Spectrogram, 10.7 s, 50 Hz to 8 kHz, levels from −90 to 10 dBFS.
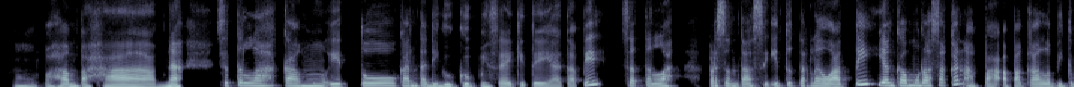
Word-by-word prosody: Oh, 170 -2 -4
paham 180 +1 0
paham. 175 -2 +3 0.2
Nah, 180 - +7 0.4
setelah 230 -2 -1
kamu 205 -2 +2
itu 220 +3 +1
kan 215 -1 +1
tadi 190 -2 -1
gugup 160 +5 0
misalnya 155 -1 -2
gitu 150 0 -5
ya, 140 -2 -2
tapi 285 - 0 0.2
setelah 210 -2 -1 0.3
presentasi 200 -3 -1
itu 225 +3 -3
terlewati 215 - +2
yang 250 -7 +3
kamu 240 0 +3
rasakan 250 +8 0
apa? 170 -5 -3
Apakah 190 +1 0
lebih 185 -2 -5
195 Hz, 135 wpm, -25 LUFS, 175-225 Hz, 0.4 s, Nah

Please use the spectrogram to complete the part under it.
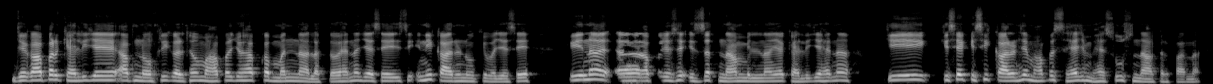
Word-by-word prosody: जगह 185 +2 +5
पर 220 -1 +6
कह 175 - +2
लीजिए 195 +2 +3
आप 180 0 +1
नौकरी 165 +2 -2
करते 170 -1 +1
हो, 185 - 0
वहाँ 155 -3 0
पर 185 - +1
जो 180 - -3
है 185 - +1
आपका 185 +1 +1
मन 155 -1 -2
ना 145 - +2
लगता 125 +1 -4
हो, 145 - +1
है 150 - -1
ना? 185 +2 -2
जैसे 165 -1 0
इसी 165 +3 -6
इन्हीं 195 +4 -1
कारणों 155 -2 +2
की 150 +2 -9
वजह 135 -1 -3
से 155 +5 +1 0.4
कि 205 +2 +4
ना 230 +2 +6
अ, 170 -4 +3
आपको 170 +3 -3
जैसे 180 +3 -1
इज़्ज़त 160 +2 -2
ना 150 -2 +1
मिलना, 150 -1 -3
या 155 +1 0
कह 140 - -1
लीजिए, 145 +4 -4
है 165 - -2
ना, 185 +1 -2 0.4
कि 210 +1 +2
किसी 205 +3 +3
अ, - - +4
किसी 215 +2 -3
कारण 170 0 +5
से 225 - +2
वहाँ 165 -6 -2
पर 205 - -5
सहज 180 -1 -1
महसूस 150 +6 -7
ना 130 -3 -1
कर 125 0 -11
पाना। 120 0 -8
170 Hz, 255 wpm, -22 LUFS, 155-190 Hz, 0.4 s, पर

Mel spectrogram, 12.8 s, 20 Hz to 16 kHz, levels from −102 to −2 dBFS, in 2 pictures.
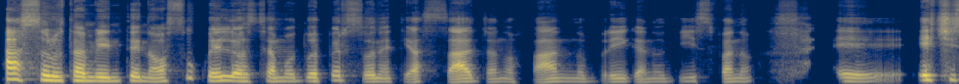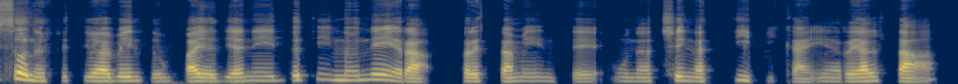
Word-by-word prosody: Assolutamente 185 -8 +6
no. 155 -1 -3
Su 295 - -11
quello 175 -1 +4
siamo 155 0 -5
2 160 0 -2
persone 145 -8 -7
che - - -15
assaggiano, 140 -2 -2
fanno, 145 -1 -7
brigano, 140 -1 -13
disfano 150 -1 -13 0.5
e 150 -1 -8
e 205 - +7
ci 215 +1 -2
sono 225 -1 +7
effettivamente 175 -1 -1
un 155 0 -12
paio 155 0 +3
di 160 +1 -5
aneddoti. 185 +6 -6
Non 205 +2 -5
era 165 -11 +3 0.2
prettamente 160 -1 -5
una 160 0 -12
cena 165 -2 -4
tipica, 155 -7 -9
in 155 +3 -13
realtà, 160 +2 0
160 Hz, 135 wpm, -24 LUFS, 150-180 Hz, 0.5 s, e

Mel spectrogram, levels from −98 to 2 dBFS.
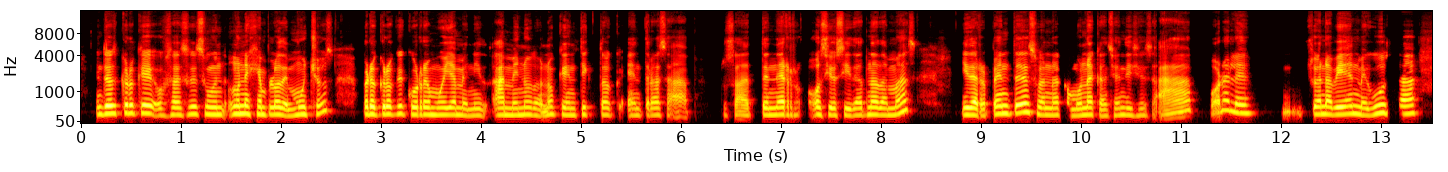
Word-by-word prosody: Entonces, 225 +2 +6
creo 240 -1 +4
que, 235 0 +5
o 180 - -5
sea, 195 +2 0
eso 200 +2 -4
es 215 0 -3
un 200 -1 0
un 220 +2 +4
ejemplo 205 -2 +2
de 170 - +3
muchos, 210 - -2 0.3
pero 210 -1 +5
creo 210 0 +4
que 220 - 0
ocurre 200 -2 +1
muy 195 0 0
a - - +2
menido 180 -2 -5
a 190 +1 +4
menudo, 190 0 -2
¿no? 205 - -3
Que 200 -1 -2
en 185 -1 -5
TikTok 195 -1 -6
entras 185 +1 -5
a, - - -6 0.3
pues, - - -12
a 95 -1 -2
tener 195 0 -1
ociosidad 185 -2 -2
nada 195 -2 +1
más, 290 - -1 0.4
y 195 - +3
de 190 -1 +7
repente 230 +8 +3
suena 190 -4 -2
como 175 -1 -4
una 195 +1 +2
canción 175 +1 -6
y 190 - -5
dices: 180 0 -11
"Ah, 320 0 -1
órale, 250 -7 -1 0.5
suena 210 0 +2
bien, 210 +2 +4
me 190 -3 -1
gusta", 230 +1 +1
200 Hz, 215 wpm, -23 LUFS, 190-220 Hz, 0.5 s, de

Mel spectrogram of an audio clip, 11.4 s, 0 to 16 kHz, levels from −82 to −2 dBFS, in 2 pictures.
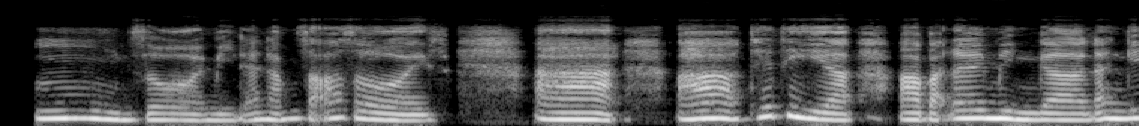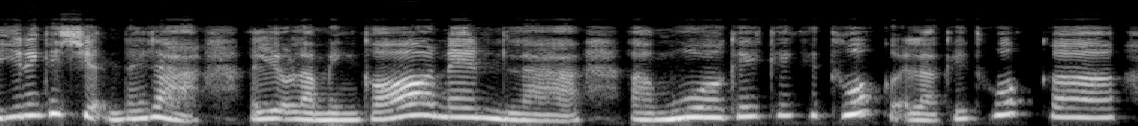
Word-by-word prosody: Ừm, 225 -3 +2
rồi, 185 -1 -3
mình 175 +1 -5
đã 185 - -5
nắm 200 +2 -1
rõ 230 +1 -3
rồi. 180 -7 0 0.5
À, 195 -3 +4 0.3
à, 215 +1 +4
thế 275 +4 -1
thì, 255 -8 +4
ờ, 180 -2 +2 0.2
à, 195 0 +2
bạn 185 +2 -3
ơi 230 0 +4
mình, 210 -4 +6
ờ, 185 -1 +1
đang 220 +3 +3
nghĩ 235 +5 +1
đến 315 - +1
cái 365 +1 +2
chuyện 300 - 0
đấy 220 +3 -1
là, 255 -7 -1 0.2
à, 210 - -4
liệu 220 -1 -1
là 195 -2 0
mình 185 0 0
có 265 +11 +3
nên 260 -4 0
là, 175 -4 -4 0.2
ờ, 195 -3 -4
mua 255 +5 +2
cái 285 +1 -3
cái 315 +1 -7
cái 315 - -8
thuốc, 365 +5 +1
gọi - - -10
là, 180 -2 -4
cái 220 +4 -7
thuốc, 335 +7 -4
ơ, 260 -2 -2
220 Hz, 220 wpm, -17 LUFS, 190-260 Hz, 0.5 s, mình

